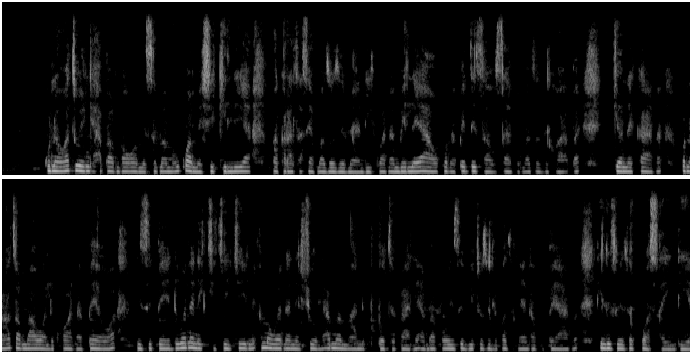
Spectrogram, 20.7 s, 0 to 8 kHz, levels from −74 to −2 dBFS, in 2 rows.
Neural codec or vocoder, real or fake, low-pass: none; real; 7.2 kHz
